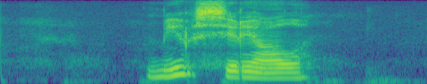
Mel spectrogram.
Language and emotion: Russian, neutral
